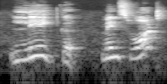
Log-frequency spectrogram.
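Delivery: slow it right down, rising at the end on what; drawn-out teacher's question. Shown as a demonstration. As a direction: ask it slowly and let the question hang. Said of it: "See the meaning?".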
